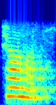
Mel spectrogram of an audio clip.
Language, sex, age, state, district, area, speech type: Hindi, female, 18-30, Madhya Pradesh, Balaghat, rural, conversation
